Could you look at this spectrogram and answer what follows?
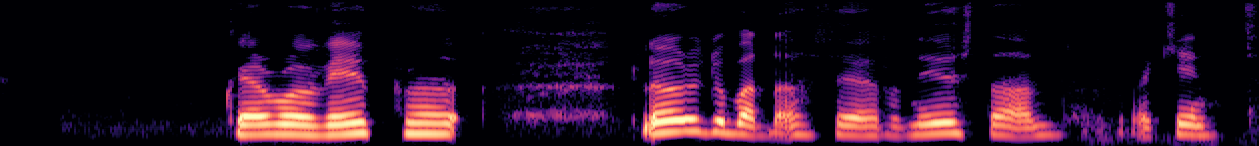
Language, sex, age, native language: Icelandic, male, 20-29, Icelandic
